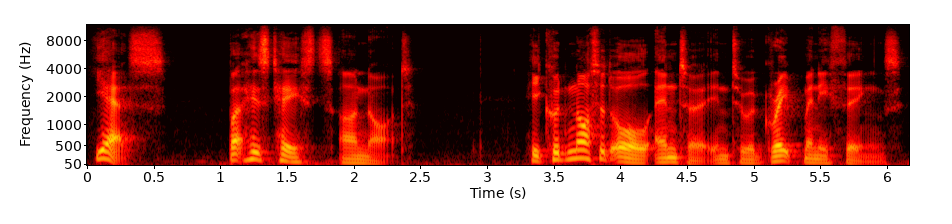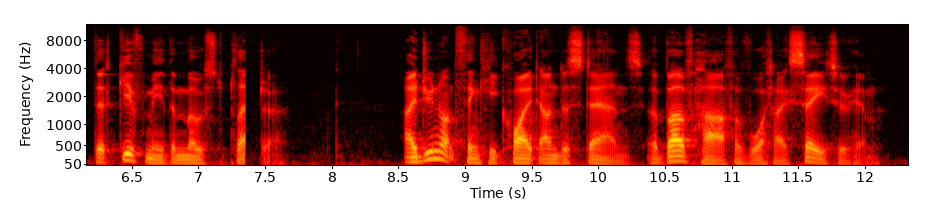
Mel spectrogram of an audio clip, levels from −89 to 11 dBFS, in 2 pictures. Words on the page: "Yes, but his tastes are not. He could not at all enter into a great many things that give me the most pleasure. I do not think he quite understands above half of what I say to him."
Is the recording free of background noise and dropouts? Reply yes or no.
no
